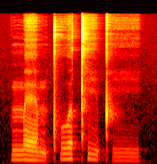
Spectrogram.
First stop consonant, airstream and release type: aspirated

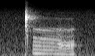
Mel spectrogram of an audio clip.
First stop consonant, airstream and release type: click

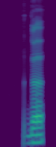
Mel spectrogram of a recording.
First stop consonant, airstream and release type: implosive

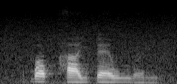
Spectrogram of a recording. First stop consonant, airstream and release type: implosive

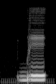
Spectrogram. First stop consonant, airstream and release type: plain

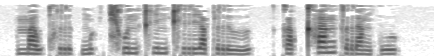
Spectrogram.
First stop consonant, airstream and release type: aspirated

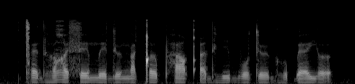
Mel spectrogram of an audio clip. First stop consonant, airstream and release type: click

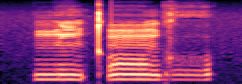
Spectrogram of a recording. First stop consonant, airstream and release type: ejective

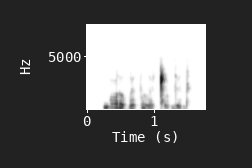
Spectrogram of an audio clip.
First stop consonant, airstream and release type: implosive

